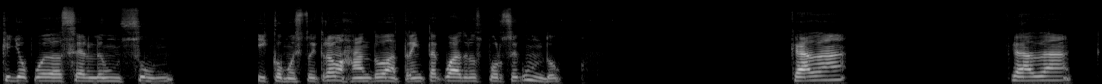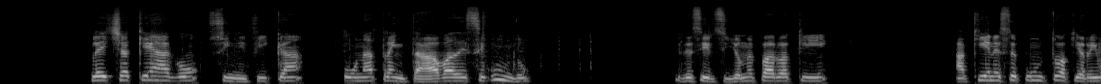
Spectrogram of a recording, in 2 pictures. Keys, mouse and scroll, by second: 2.1-4.8 drag, 5.3-7.2 drag, 10.0 Left, 11.3-15.2 typing, 16.5-17.1 typing, 19.2 Left, 19.4 Left.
